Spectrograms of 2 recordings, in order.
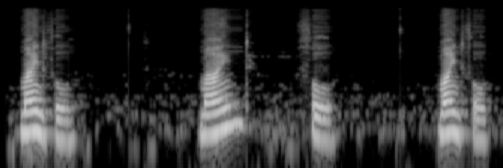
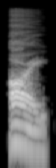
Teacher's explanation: Các bạn chú ý đọc âm A nối với âm I. Âm A đọc dài hơn âm I một chút là được nhé. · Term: Nguyên âm đôi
